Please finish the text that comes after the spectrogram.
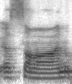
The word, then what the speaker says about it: Ehsan: Ehsan, I had Ehsan right. I had to look up how to pronounce this.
